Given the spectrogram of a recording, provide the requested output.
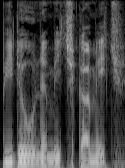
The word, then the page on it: pitu'nmijgamij: Mi'gmaq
